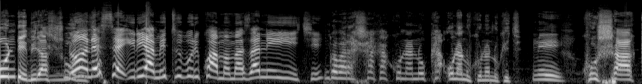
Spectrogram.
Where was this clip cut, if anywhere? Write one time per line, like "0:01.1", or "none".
0:03.1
